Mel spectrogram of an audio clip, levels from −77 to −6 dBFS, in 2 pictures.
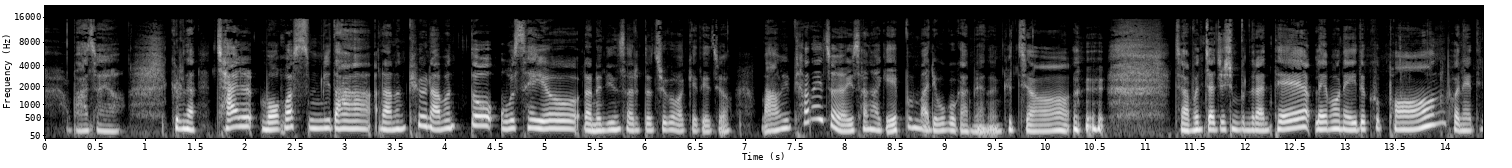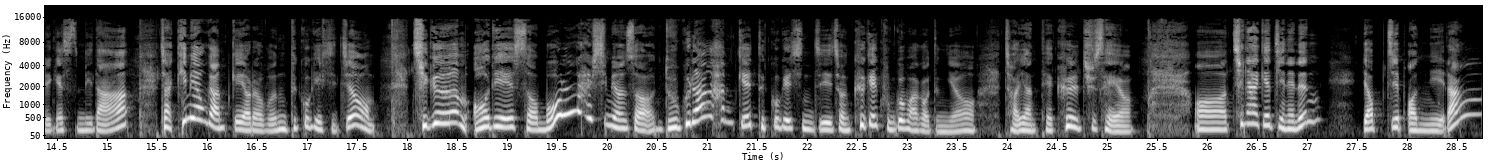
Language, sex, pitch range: Korean, female, 175-270 Hz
